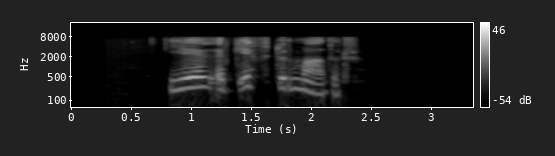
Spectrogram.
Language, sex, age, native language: Icelandic, female, 40-49, Icelandic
